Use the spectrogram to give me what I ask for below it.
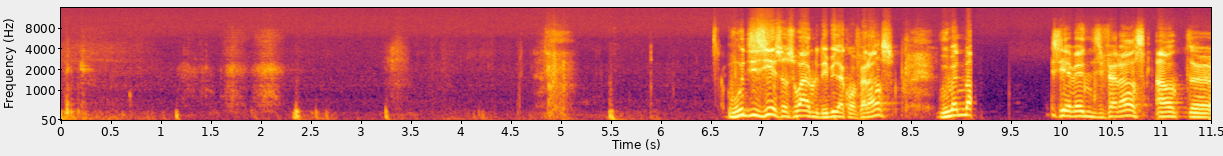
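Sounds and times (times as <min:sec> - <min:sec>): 
person with a slight cold blowing nose: 0:00.0 - 0:05.8
speech: 0:06.7 - 0:09.2, 0:10.0 - 0:11.4.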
